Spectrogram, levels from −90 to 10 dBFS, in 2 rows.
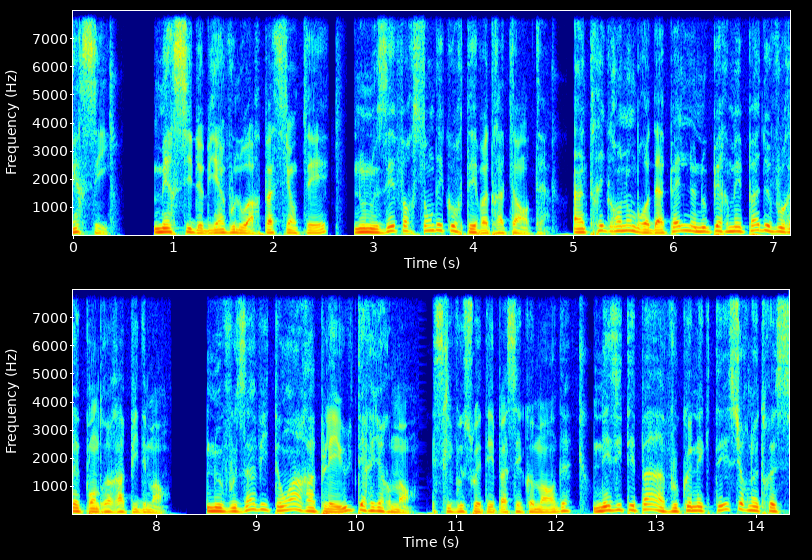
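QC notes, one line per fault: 0.20–5.02 s, sound chopped by the voice detector: choppy sound with two or more holes, about 1 s in total replaced by synthetic fill, likely from the detector toggling transmission.
8.16–8.52 s, comfort noise in place of the background: the background turns to steady, featureless hiss about 20 dB quieter, likely synthetic noise filling a pause in transmission.
10.88–10.92 s, sound dropped by the voice detector: 40 ms of sound gives way to comfort noise, likely because the detector mistook it for background and stopped sending.
10.88–12.39 s, comfort noise in place of the background: the real background gives way in places, about 0.18 s in all, to smooth synthetic noise, likely filled in during untransmitted pauses.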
